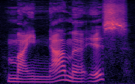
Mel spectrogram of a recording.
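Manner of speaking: slow, careful, left hanging; unhurried teaching model with rising end; slow repeat. Shown as a demonstration. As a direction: stretch it out for learners. Teacher repeats slowly for learners.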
